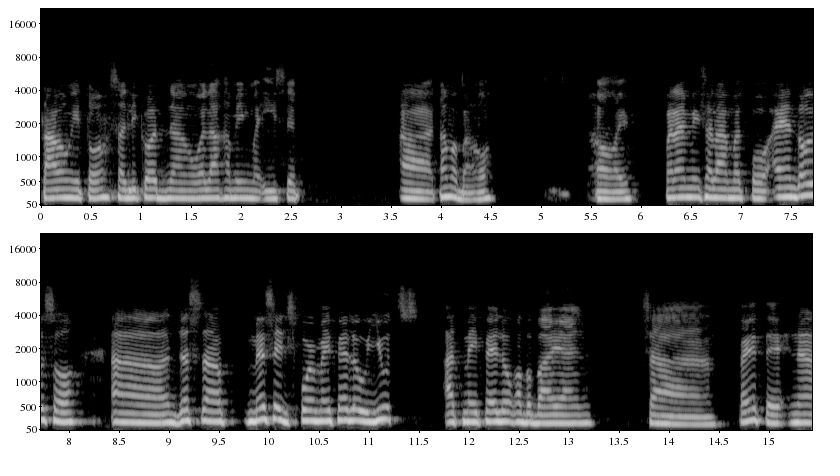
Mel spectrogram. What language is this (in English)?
Filipino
